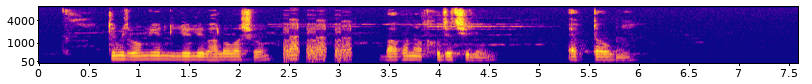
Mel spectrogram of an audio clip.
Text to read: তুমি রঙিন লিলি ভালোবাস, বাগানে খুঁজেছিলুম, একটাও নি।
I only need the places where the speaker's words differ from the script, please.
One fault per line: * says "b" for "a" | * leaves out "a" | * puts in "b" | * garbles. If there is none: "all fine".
all fine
